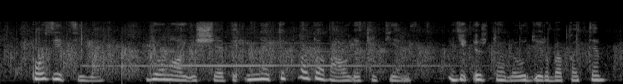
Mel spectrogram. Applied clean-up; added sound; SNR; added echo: none; Applause + Wind instrument, woodwind instrument; 8 dB; none.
